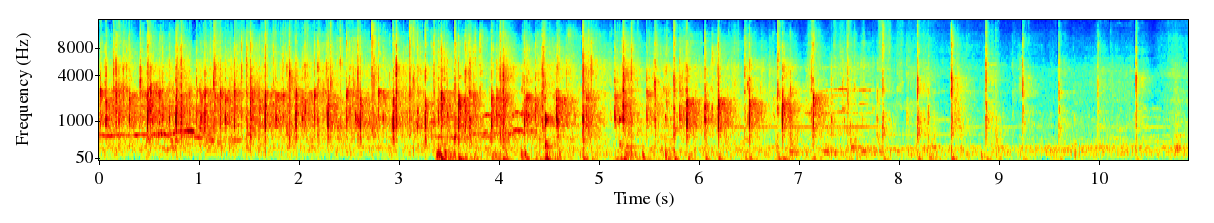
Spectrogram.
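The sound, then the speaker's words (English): A church audience applauds parents called forward for their children's dedication, dense clapping at first that gradually thins out into scattered individual claps toward the end, with a faint murmur of voices underneath. “Keep clapping. Gotta keep clapping.”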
